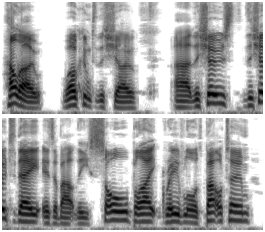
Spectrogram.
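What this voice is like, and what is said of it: Croaky voice. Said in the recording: “my voice is a bit croaky today”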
